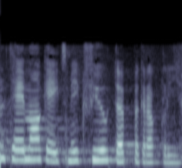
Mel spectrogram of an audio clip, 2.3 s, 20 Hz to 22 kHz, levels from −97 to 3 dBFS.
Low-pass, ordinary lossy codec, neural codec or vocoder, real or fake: 7.2 kHz; none; none; real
